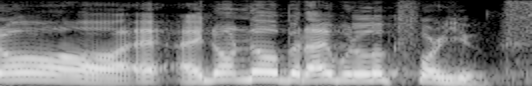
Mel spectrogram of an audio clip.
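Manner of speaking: bad put-on Spanish accent. Retelling what Jose Carlos answered about a denim vest, really terrible Spanish accent. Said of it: "which is a really terrible Spanish accent".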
